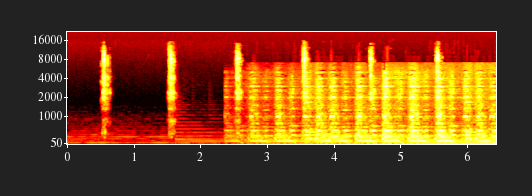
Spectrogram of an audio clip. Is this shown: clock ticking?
yes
